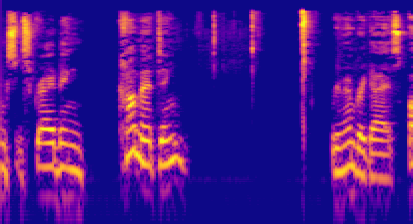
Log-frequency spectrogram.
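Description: A folding knife blade clicks open and shut.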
